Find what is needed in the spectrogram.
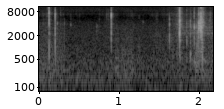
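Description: A small plastic zip bag being handled in the fingers, giving a few faint, short crinkles: a couple at the start, one about a second in, and a few close together near the end.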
